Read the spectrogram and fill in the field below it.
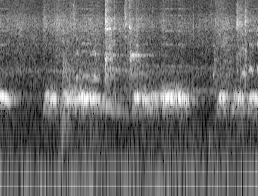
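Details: Spotted dove kept as a caged decoy in a round cage, uttering soft, hollow coos: a brief note, a long sustained coo, then further drawn-out notes in close succession.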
